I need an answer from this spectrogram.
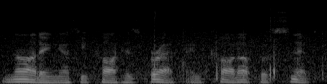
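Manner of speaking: usual speaking voice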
